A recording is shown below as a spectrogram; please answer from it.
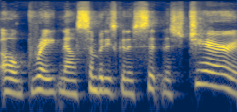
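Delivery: irritated, mad, grumbling under the breath. Retelling what a mad woman said on a flight to Toronto, imitating an angry grumble. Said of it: "She was grumbling and she was so mad".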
